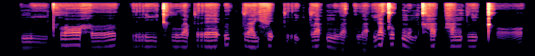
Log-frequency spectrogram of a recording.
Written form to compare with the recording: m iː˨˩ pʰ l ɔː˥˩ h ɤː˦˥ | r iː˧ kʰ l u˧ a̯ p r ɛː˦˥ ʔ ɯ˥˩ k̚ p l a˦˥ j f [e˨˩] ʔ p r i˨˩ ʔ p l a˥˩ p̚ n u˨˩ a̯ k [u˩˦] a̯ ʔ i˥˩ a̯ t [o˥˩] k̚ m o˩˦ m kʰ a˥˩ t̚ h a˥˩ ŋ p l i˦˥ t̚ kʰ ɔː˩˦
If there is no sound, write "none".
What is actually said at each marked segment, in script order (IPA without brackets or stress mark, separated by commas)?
e˥˩, u˩˦, o˥˩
